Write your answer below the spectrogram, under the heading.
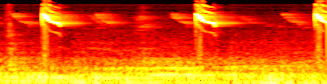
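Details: A female oriental white-eye gives calls meant to rouse males. Three bright, piercing chirps sweep quickly downward, roughly one and a half seconds apart, with faint soft notes between and a low steady hum beneath.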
